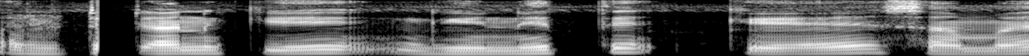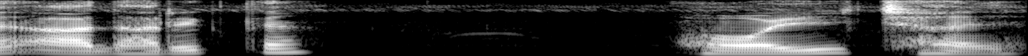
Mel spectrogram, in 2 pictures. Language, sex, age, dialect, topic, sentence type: Magahi, male, 60-100, Western, banking, statement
